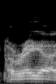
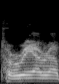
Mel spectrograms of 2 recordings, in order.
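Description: First: The middle consonant sounds like an H. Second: The middle consonant is an ordinary R sound. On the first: "I think they say Pereira. I think the R sounds like an H in Portuguese" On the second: "it looks like Pereira"

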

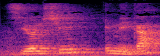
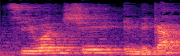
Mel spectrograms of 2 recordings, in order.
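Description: The two takes are said the same way.

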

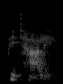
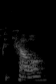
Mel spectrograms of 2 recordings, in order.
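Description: First: The name ends with an extra vowel sound. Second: The name ends without an extra vowel sound. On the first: This is the French-style reading of the name. "we actually use the French spelling. The E with that stroke, right? So we read it as Pitali" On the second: This is the everyday local reading of the name. "But most of us pronounce as Pitel"

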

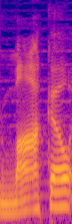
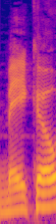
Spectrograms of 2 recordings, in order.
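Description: First: The first vowel sounds like 'ah' in father. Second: The first vowel sounds like 'ay' in day.

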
